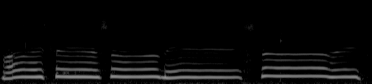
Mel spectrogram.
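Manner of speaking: mock-melancholy lament, very slow; mock wistful sigh. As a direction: sigh it out like a tragic poet. Wistful joke about niche art.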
